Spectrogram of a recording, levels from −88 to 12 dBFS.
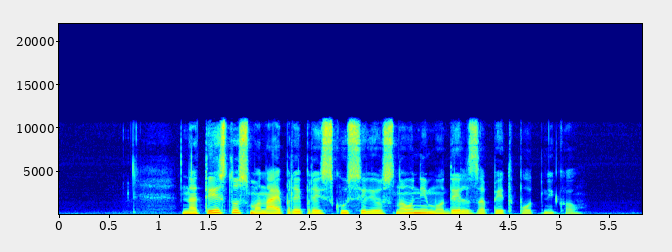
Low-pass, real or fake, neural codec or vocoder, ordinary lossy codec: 10.8 kHz; real; none; MP3, 96 kbps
